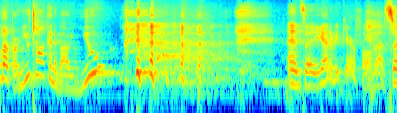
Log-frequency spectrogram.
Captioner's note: laugh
